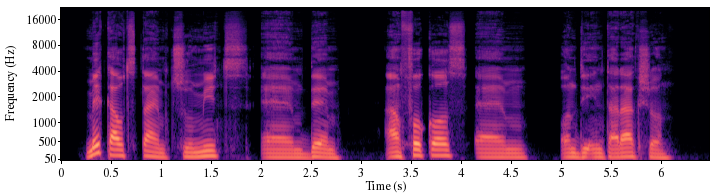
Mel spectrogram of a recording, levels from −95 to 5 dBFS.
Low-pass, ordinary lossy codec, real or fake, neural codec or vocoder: none; none; real; none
